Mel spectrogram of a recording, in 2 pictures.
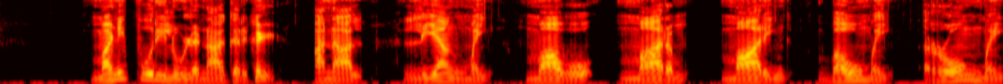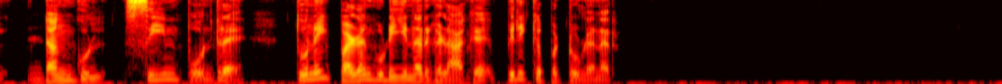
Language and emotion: Tamil, neutral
